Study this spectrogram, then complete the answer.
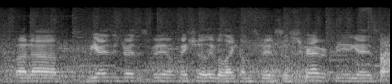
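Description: A man's voice over loud background music. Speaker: fan vlogger. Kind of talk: casual vlog chat and game commentary. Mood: disappointed after a loss. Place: stadium. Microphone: phone near.

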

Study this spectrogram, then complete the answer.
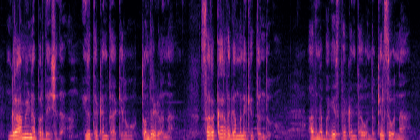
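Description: Fairly even intonation from a man with a high pitch, big swings in loudness, and noticeable background noise. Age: 50s. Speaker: politician. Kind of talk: press statement. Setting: press meet. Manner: halting.

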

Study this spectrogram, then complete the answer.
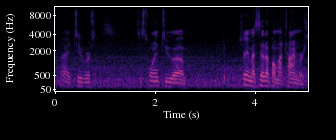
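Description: A man's voice, dry and free of echo, carries ordinary pitch movement while noticeable background noise persists. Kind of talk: casual tutorial. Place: garden. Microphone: phone near.

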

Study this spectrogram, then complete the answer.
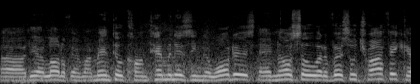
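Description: Music plays behind a man speaking at a very fast pace. His pitch is high and his intonation fairly even, with a dry sound and no echo. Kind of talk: interview answer. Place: boat.

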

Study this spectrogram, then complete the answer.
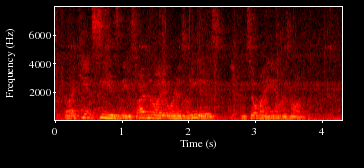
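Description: Speech moves at a fairly quick pace. Noticeable background noise sits behind it. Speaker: martial arts coach. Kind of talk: tutorial. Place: gym. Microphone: camera far.

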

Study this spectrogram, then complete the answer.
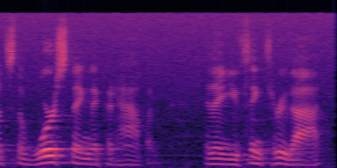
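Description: This man has a normal speaking voice with a Canadian accent. His pitch is medium, with ordinary variation. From Canada. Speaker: development expert giving a guest lecture. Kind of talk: lecture. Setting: stage with audience.

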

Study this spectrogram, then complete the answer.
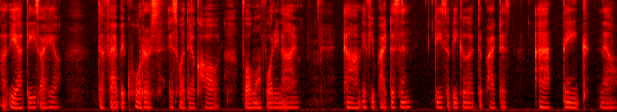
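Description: A soft-spoken woman at a very slow pace, with long, frequent pauses. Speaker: ASMR YouTuber. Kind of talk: soft-spoken voiceover store walkthrough. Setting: recorded voiceover in studio/home. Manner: casual, with filler words and laughs.

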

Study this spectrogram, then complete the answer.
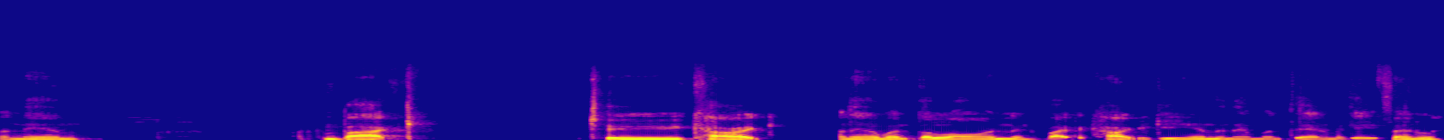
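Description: A man's very deep, low voice in a Northern Irish accent, dark and mellow in tone, monotone and flat, with long, frequent pauses over a quiet background. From Northern Ireland. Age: 30s. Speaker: amateur footballer. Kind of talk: casual interview. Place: home room. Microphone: video call.

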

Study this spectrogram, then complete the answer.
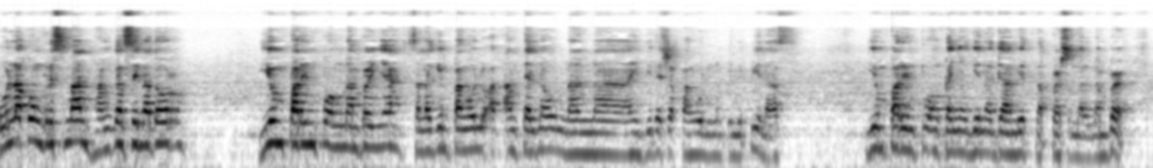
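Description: Noticeable background noise sits behind a man with a fairly high voice, speaking at a fairly quick pace with ordinary pitch variation. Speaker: online video blogger. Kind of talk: monologue to online audience. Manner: defiant.

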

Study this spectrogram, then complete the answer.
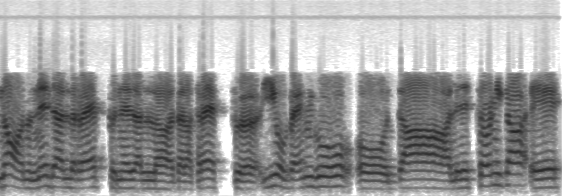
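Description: A man with a slight Sicilian accent speaks at a very slow pace in a fairly high pitch, with fairly even intonation. His loudness stays very even and there are hardly any pauses. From Sicily. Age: 20s. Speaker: electronic/rap artist. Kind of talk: interview.

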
